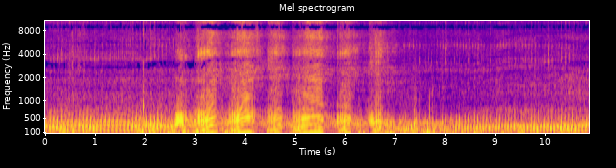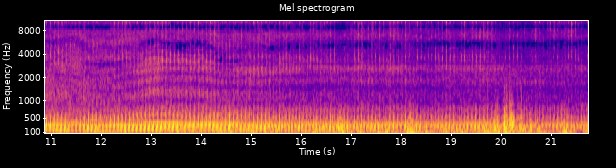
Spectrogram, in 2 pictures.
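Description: Large-scale RC aerobatic plane's engine idling on the ground with its propeller turning. A few seconds in it is blipped up and down about four times in quick succession, then settles back to a steady idle.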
